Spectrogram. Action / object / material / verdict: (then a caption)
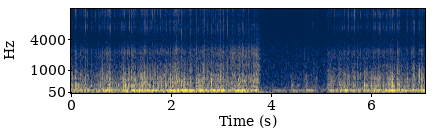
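scrape / foam microphone windscreen / foam / none. Long bare nails of both hands scratch and tap a grey foam cover on a white desktop microphone. Dense, crackly rustling rides over a steady low hum, drops to a quiet lull for just over a second, then resumes.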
